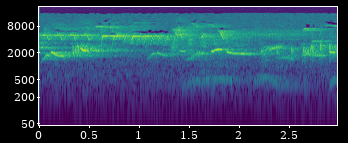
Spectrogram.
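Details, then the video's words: Evening countryside birdsong on May 2, 2020, near 9 p.m., minutes before night, from the last birds still singing. Bright, tangled whistles and chirps overlap continuously, some sweeping upward, above faint low rounded notes. "relax sound of bird in the evening"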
